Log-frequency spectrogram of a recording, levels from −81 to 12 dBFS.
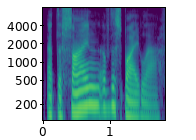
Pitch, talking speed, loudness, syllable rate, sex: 145 Hz, 230 wpm, -17 LUFS, 4.1 syllables/s, male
